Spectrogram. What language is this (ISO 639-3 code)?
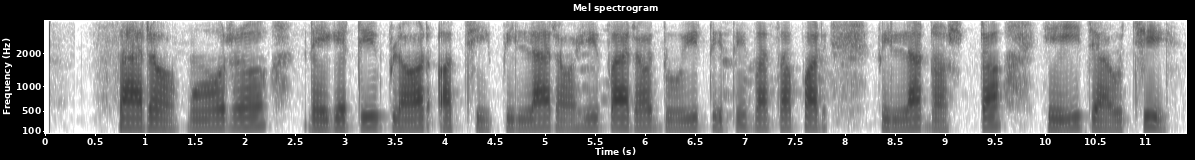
ori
